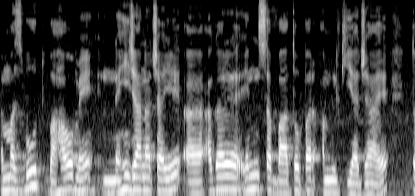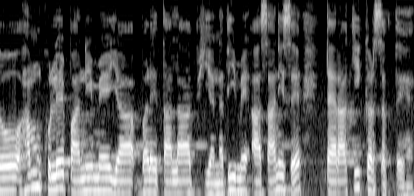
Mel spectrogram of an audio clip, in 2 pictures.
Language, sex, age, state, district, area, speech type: Urdu, male, 18-30, Uttar Pradesh, Shahjahanpur, urban, spontaneous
